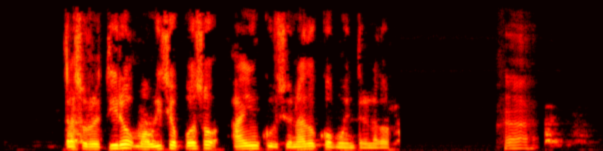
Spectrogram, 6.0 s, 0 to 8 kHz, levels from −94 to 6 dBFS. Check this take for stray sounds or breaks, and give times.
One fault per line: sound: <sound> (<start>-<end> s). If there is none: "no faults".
sound: laugh (5.0-5.4 s)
